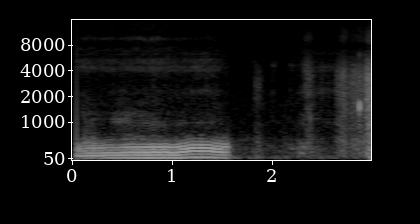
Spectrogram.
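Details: A sleeping French Bulldog gives a long, low, rumbling snore, then quiet shuffling sounds follow as someone tries to wake it.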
